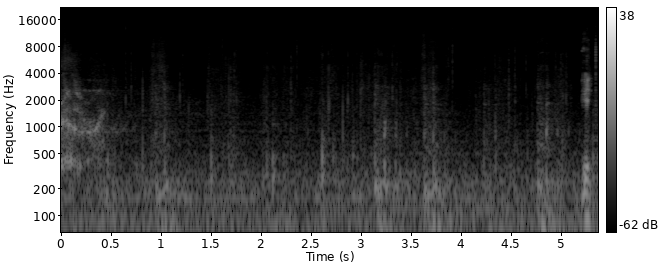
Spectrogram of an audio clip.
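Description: Heavy boots thud slowly on a hard floor.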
